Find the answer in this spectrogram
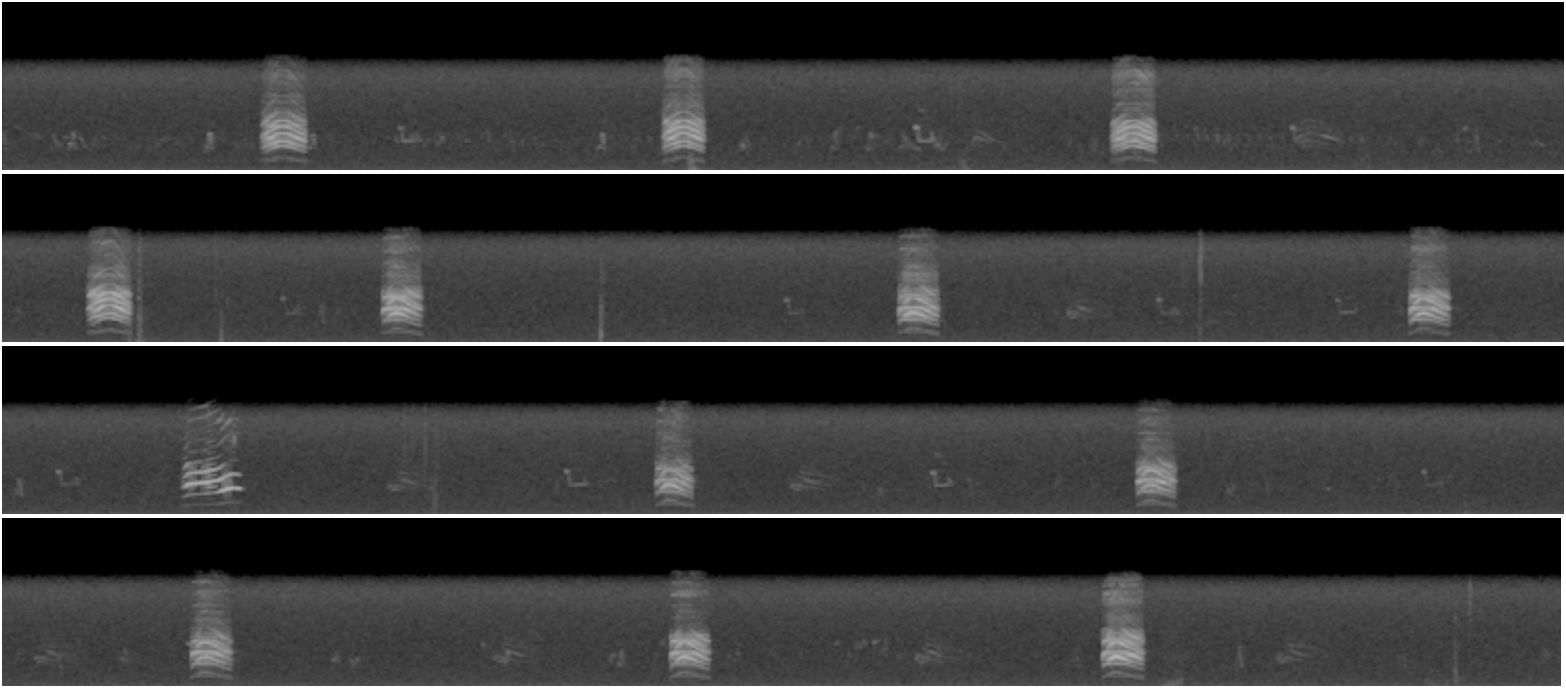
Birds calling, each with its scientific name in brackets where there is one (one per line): House Finch (Haemorhous mexicanus)
Eurasian Skylark (Alauda arvensis)
Hawaii Amakihi (Chlorodrepanis virens)
Warbling White-eye (Zosterops japonicus)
